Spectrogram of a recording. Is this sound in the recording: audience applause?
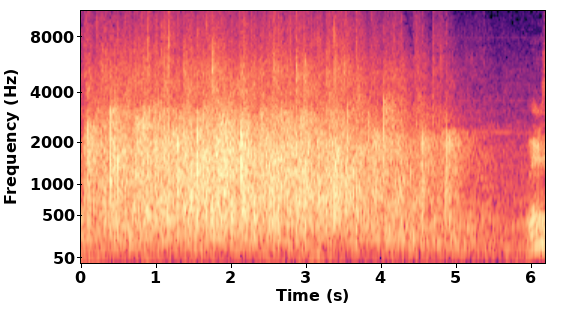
yes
